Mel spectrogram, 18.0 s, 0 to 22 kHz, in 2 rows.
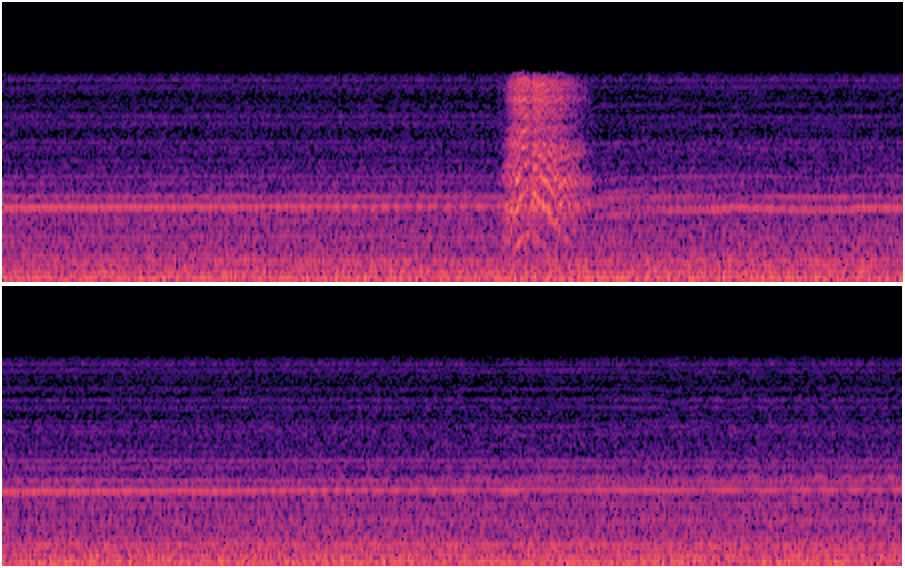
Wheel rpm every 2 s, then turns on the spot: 0, 0, 20, 0, 0, 0, 0, 0, 0.
none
